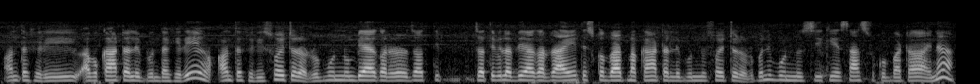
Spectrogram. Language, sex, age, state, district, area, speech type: Nepali, female, 30-45, West Bengal, Jalpaiguri, urban, spontaneous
